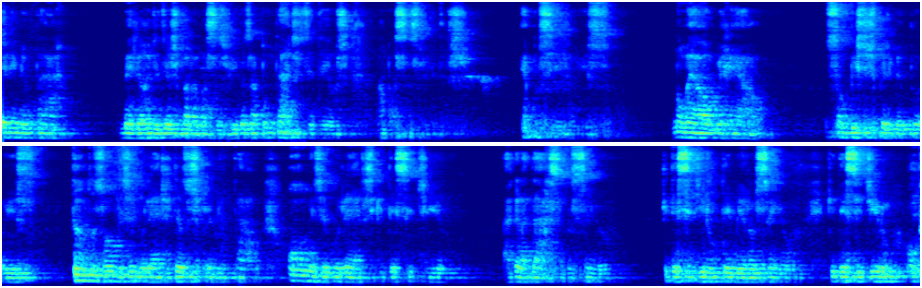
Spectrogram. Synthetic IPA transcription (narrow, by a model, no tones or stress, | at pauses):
ʃpeɾimẽnt̪aɾ | ʊmeʎɔɾd͡ʒɪd̪ewspaɾɐnɔsɐzvid̪ɐzɐbõnd̪ad͡ʒɪd͡ʒɪd̪ewsnɐnɔsɐzvid̪ɐs | ɛposivewisʊ̥ | nɐ̃w̃ɛawɡʊĩheaw | ʊsõbiʃt̪ʊispeɾimẽnt̪owisʊ̥ | t̪ɐ̃nt̪ʊzõmẽj̃zɪmuʎɛɾɪzd̪ewzɪspeɾimẽnt̪aɾɐ̃w̃õmẽj̃zɪmuʎɛɾɪskɪd̪esid͡ʒiɾɐ̃w̃ | aɡɾad̪aɾsɪd̪ʊsẽɲoɾ | kɪd̪esid͡ʒiɾɐ̃w̃t̪emeɾawsẽɲoɾkɪd̪esid͡ʒiɾɐ̃w̃o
